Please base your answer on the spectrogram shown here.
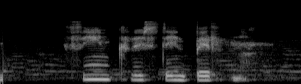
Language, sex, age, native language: Icelandic, female, 10, Icelandic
